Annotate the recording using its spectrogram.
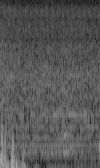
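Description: Brief rustling and low thuds of handling in the first half second, then a steady low hum with faint tones.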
